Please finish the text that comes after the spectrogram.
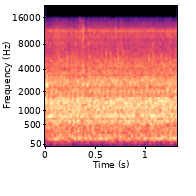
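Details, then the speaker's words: Saito T2DR steam engine on B2F boiler, alcohol burner, pre-lubricated with motor oil, throttle eased back: soft, even steam hiss with no knocks or catches; engine running nice and smooth. "engine's nice and smooth pull back on the throttle some more"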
